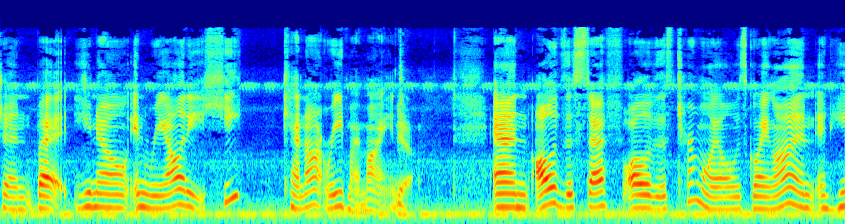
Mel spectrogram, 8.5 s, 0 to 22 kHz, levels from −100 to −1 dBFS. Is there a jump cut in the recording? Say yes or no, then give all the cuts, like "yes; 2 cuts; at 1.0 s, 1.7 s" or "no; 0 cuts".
no; 0 cuts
